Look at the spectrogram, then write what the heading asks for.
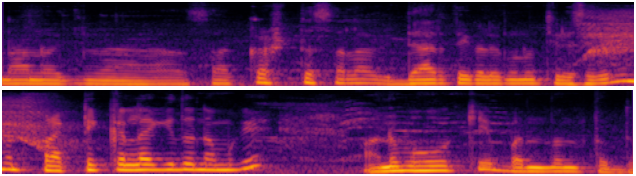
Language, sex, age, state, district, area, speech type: Kannada, male, 30-45, Karnataka, Koppal, rural, spontaneous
